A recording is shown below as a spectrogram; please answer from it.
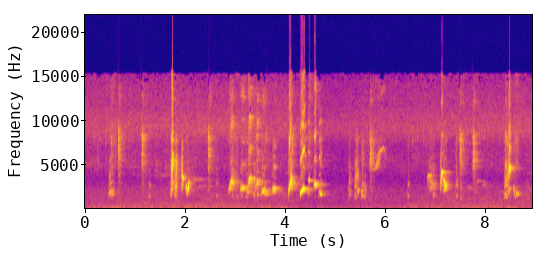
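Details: Red-whiskered bulbul song used to stimulate fighting: scattered sharp chirps building into a dense burst of rapid whistled notes near the middle, then sparser chirps and a few clear whistles, with steady low hiss beneath.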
